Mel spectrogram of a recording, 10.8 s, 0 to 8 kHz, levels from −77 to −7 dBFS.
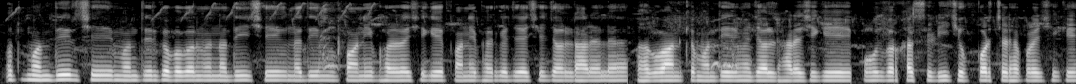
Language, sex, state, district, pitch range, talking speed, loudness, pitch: Hindi, male, Bihar, Araria, 145-155 Hz, 195 wpm, -19 LUFS, 145 Hz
